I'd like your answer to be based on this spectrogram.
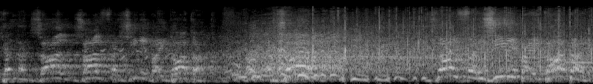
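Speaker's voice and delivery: loud, urgent Arabic goading; mock yell egging her man on; girlfriend egging him on. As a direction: shout at him to get out and fight. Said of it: "and she's like".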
